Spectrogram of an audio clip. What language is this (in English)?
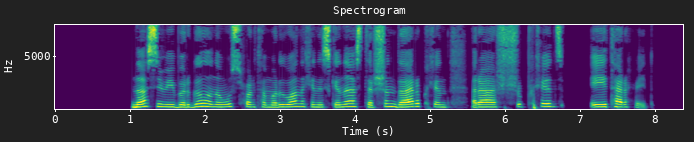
Abkhazian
